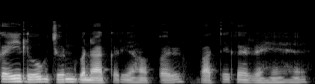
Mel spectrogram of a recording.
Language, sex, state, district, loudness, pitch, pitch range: Hindi, male, Assam, Sonitpur, -20 LUFS, 105 Hz, 100-115 Hz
